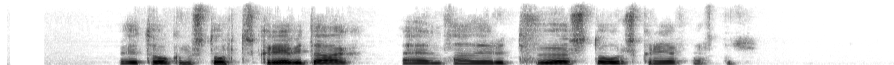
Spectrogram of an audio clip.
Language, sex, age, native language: Icelandic, male, 30-39, Icelandic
